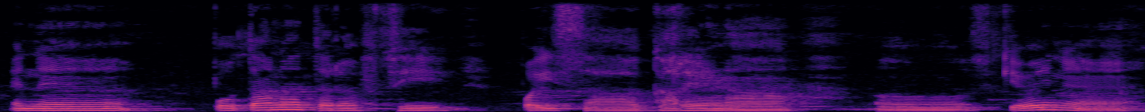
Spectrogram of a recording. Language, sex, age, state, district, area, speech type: Gujarati, male, 18-30, Gujarat, Rajkot, urban, spontaneous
